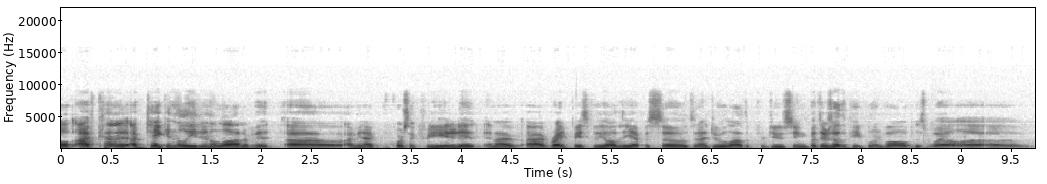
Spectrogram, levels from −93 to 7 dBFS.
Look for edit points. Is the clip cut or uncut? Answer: uncut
